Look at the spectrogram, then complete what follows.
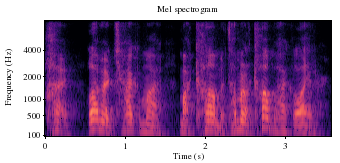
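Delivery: a touch of a sneering vlogger imitation; mocking impression. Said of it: "Do you think that's what he sounds like?".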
